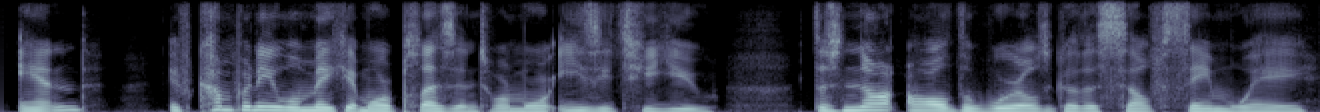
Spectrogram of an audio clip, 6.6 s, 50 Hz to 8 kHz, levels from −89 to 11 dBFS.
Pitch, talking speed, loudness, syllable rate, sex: 185 Hz, 210 wpm, -18 LUFS, 4.9 syllables/s, female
